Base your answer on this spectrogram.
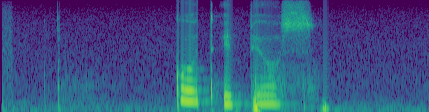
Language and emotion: Russian, sad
